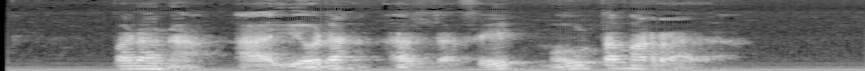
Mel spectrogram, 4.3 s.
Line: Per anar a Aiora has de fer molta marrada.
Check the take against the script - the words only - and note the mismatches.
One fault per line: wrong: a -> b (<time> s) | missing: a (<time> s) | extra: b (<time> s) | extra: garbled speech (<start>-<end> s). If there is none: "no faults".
no faults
